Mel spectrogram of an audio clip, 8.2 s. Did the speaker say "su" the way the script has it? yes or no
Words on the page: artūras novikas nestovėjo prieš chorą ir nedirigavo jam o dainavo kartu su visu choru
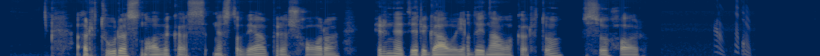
no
